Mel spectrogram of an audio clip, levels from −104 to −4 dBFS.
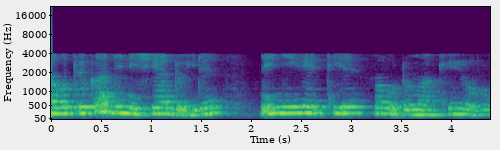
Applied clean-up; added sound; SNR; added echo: none; none; none; reverberation time 0.6 s.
